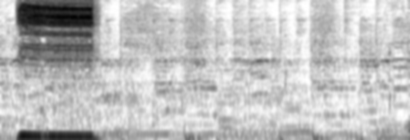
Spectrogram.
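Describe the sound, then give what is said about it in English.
A loud electronic buzz, like a phone or pager vibrating, sounds once for about a second, then stops, leaving a quieter background of soft tonal murmur. “Sound like an old school pager going off.”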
